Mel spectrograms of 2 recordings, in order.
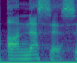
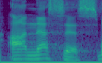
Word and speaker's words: ainesis: Well, in, in the scriptures, again, specifically Hebrews chapter 13, the English word for praise comes from the Greek word ainesis. And you can see this up there. Can you say that with me? Ainesis. One more time. Ainesis.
